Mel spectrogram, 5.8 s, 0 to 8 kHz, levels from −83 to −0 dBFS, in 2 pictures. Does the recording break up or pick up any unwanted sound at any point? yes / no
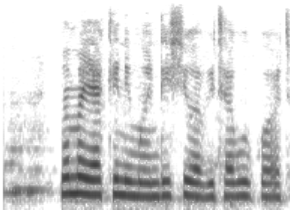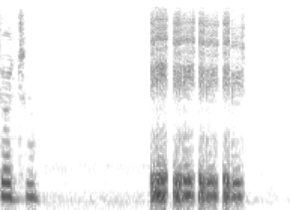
yes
